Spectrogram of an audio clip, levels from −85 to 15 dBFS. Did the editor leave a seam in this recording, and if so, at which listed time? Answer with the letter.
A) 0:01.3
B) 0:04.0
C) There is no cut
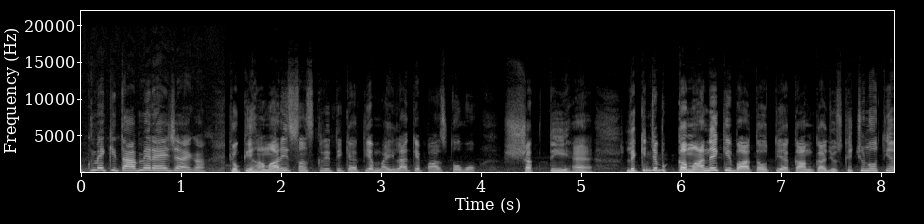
A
